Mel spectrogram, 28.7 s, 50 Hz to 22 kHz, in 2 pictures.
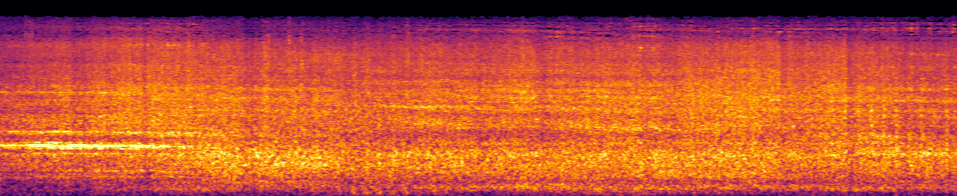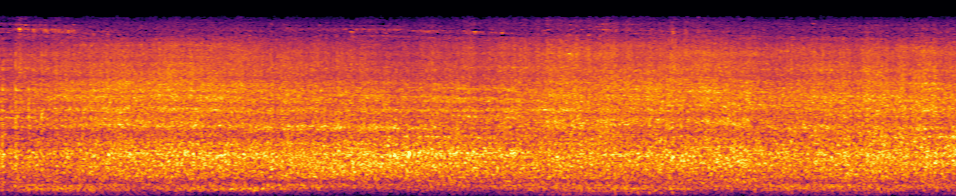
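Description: Freight train passing at close range: a Traxx 3 electric locomotive goes by, then a long string of loaded cement hopper wagons rolls past with steady wheel-on-rail noise. A brief high tone sounds in the first couple of seconds as the locomotive passes.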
